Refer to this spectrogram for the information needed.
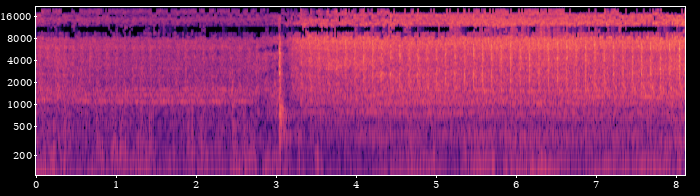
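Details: BMW 328ix engine after start-up: steady light tapping knock about twice a second over the idle; owner suspects rod knock, cause not confirmed.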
